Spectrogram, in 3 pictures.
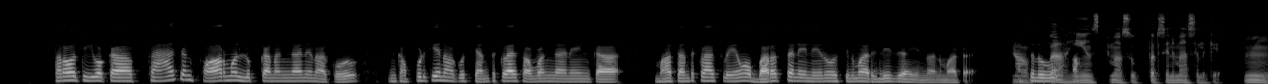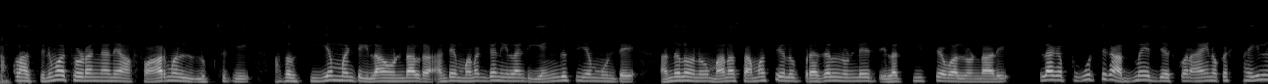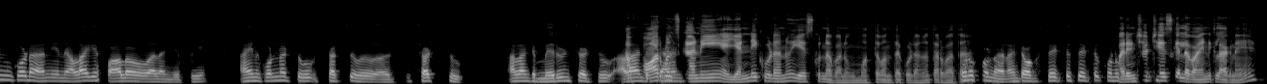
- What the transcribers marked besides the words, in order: in English: "ఫ్యాషన్ ఫార్మల్ లుక్"; in English: "టెన్త్ క్లాస్"; in English: "టెన్త్ క్లాస్‌లో"; in English: "రిలీజ్"; in English: "సూపర్"; in English: "ఫార్మల్ లుక్స్‌కి"; in English: "సీఎం"; in English: "యంగ్ సీఎం"; in English: "అడ్‌మైర్"; in English: "స్టైల్‌ని"; in English: "ఫాలో"; in English: "మెరూన్ షర్ట్స్"; in English: "ఫార్మల్స్"; in English: "ప్యాంట్"; in English: "సెట్"; in English: "ఇన్‌షర్ట్"
- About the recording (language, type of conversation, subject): Telugu, podcast, సినిమాలు, టీవీ కార్యక్రమాలు ప్రజల ఫ్యాషన్‌పై ఎంతవరకు ప్రభావం చూపుతున్నాయి?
